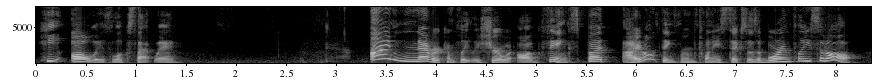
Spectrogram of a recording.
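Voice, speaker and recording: Female storybook narrator, medium pitch, very animated and expressive. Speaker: story reader.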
